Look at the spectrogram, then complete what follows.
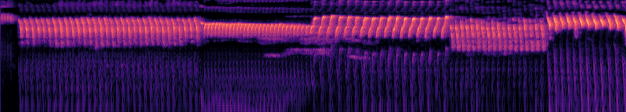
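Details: Belgian canary song meant for training young birds: continuous rapid trills, each held a second or two before stepping to a new tone, some rolling, some smooth.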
